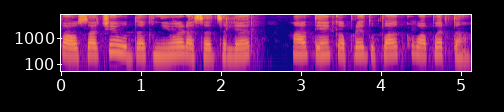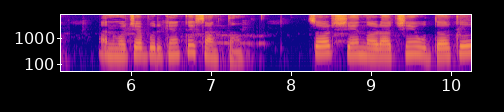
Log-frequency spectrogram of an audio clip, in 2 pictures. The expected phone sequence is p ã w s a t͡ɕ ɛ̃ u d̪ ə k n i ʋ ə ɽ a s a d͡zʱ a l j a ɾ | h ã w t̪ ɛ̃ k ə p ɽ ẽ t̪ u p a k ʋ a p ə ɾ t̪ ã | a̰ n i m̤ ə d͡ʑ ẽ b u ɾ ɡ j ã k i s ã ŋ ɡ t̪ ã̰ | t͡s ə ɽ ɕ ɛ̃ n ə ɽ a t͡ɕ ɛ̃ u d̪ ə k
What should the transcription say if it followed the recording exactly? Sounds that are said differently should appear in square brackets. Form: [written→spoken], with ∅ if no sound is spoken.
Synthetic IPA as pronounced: p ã w s a t͡ɕ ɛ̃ u d̪ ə k n i ʋ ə ɽ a s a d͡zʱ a l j a ɾ | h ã w t̪ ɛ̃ k ə p ɽ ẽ [t̪→d̪] u p a k ʋ a p ə ɾ t̪ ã | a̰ n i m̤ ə d͡ʑ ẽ b u ɾ ɡ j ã k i s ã ŋ ɡ t̪ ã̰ | t͡s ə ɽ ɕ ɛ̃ n ə ɽ a t͡ɕ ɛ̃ u d̪ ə k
